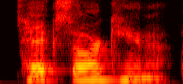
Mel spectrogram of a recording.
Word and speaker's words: Texarkana: So being in is it Texarkana? Is that how I pronounce it? – Texarkana.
